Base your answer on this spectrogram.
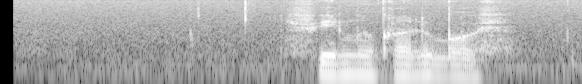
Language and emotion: Russian, neutral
